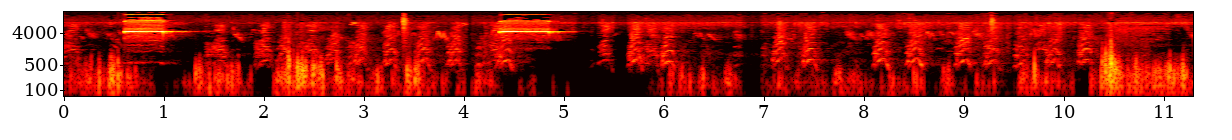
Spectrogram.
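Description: Two short, steady, high blasts of a dog-training whistle, about four seconds apart, the first just under a second in, with rough, uneven rumbling noise between and around them.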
